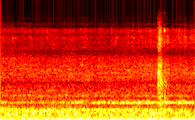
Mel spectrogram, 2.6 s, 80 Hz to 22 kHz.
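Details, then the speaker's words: Fully built 1957 Chevrolet Bel Air, small-block V8 of about 500 hp (estimated) with MSD ignition, old exhaust setup, three-speed; recorded outside at the tailpipes at light throttle: deep, steady burble, even, no rattles or ticks, a normal exhaust rumble. "show y'all some outside exhaust sounds pretty good though"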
